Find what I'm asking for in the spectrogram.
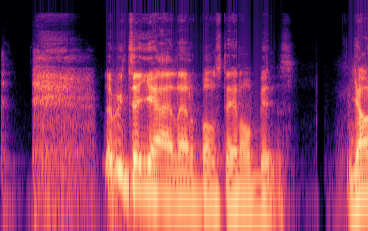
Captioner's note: laugh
